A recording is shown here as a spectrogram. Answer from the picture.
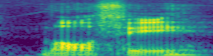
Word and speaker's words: Maui: The Mauy Coast. Yeah. Yeah, Maui is probably the correct pronunciation, but if you if Dude, the risoto or not the risoto, the ricotta cake.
